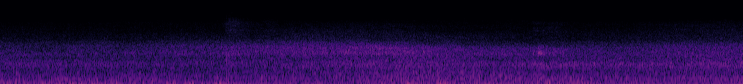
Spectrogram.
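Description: Steady road traffic noise, with cars passing along the street beside the parked car.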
